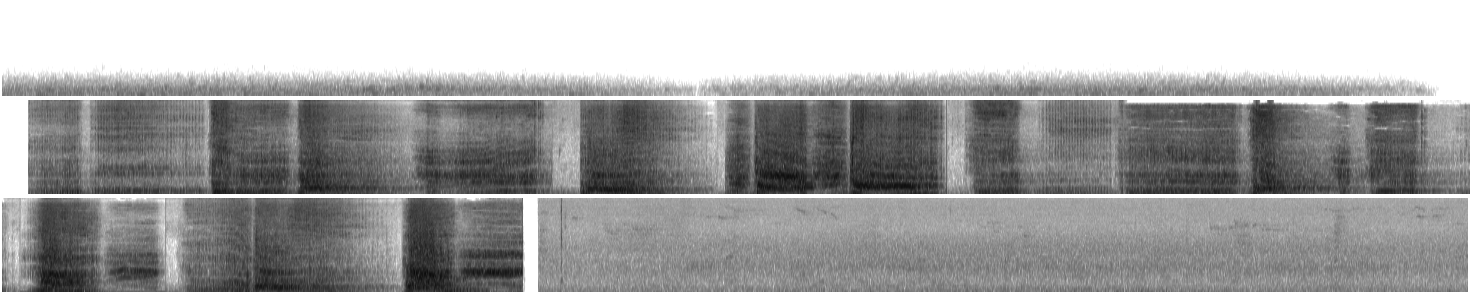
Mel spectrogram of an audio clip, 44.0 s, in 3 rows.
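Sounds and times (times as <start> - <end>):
tiger roaring: 15.0 - 34.6.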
